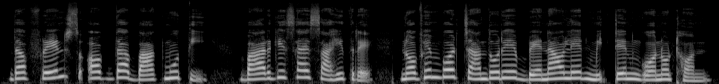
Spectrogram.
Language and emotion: Santali, neutral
